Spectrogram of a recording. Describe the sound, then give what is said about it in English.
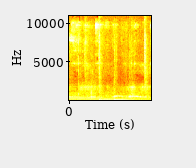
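A cuckoo calls during a walk on a quiet morning, a couple of soft, hollow, two-toned notes rising over a low outdoor rumble and faint jangling, with no one speaking. “Well, can you hear that? It's a cuckoo.”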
